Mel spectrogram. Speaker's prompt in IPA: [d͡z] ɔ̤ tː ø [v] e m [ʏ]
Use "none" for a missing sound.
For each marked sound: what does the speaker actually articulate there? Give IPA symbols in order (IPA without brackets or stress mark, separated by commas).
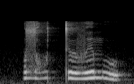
z, v, u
